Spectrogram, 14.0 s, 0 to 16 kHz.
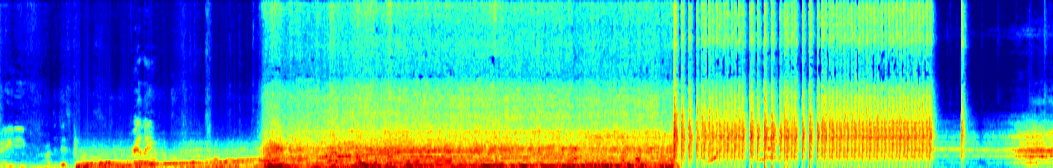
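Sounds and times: motor revving: 0:03.3 - 0:09.0.

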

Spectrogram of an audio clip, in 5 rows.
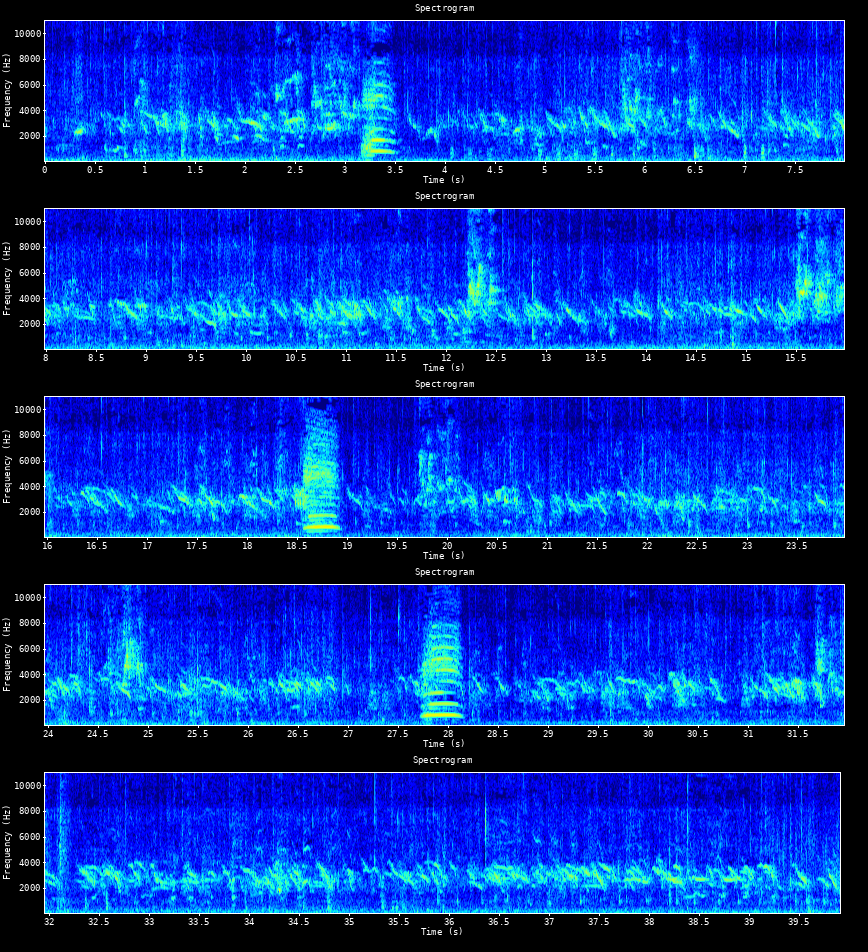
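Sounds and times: chatter of geese and ducks: 0:00.0 - 0:13.8, 0:18.2 - 0:39.9
goose honking loudly: 0:03.2 - 0:03.6, 0:18.5 - 0:19.0, 0:27.7 - 0:28.3.

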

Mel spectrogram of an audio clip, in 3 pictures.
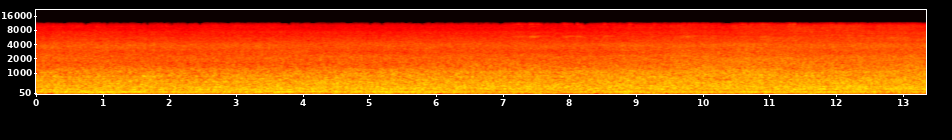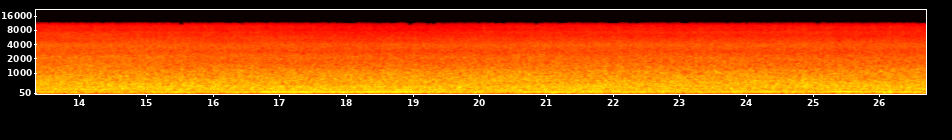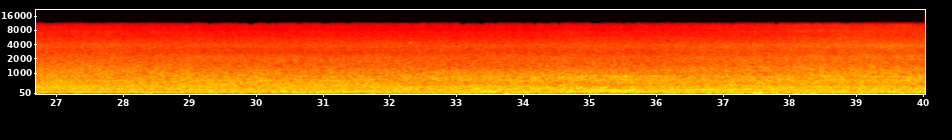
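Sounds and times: model trains on metal track: 0:00.0 - 0:40.0.

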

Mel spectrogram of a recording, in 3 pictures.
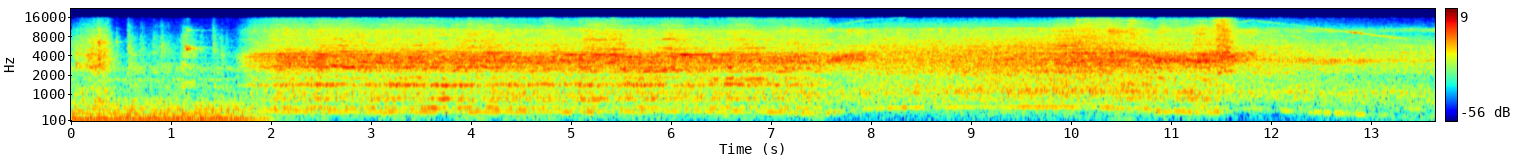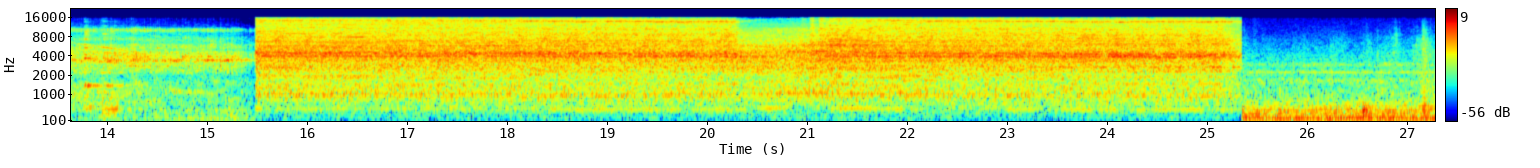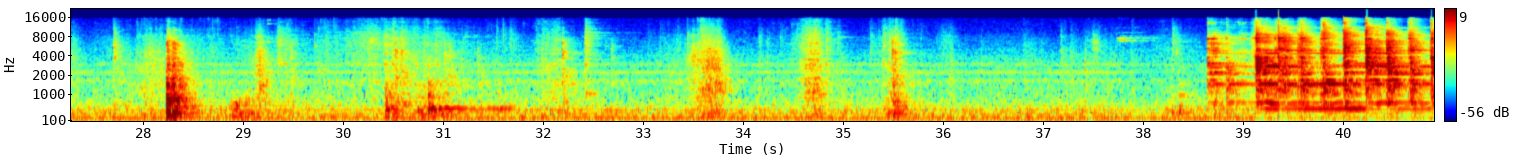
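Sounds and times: angle grinder cutting steel pipe: 0:01.7 - 0:25.4, 0:38.6 - 0:40.9.

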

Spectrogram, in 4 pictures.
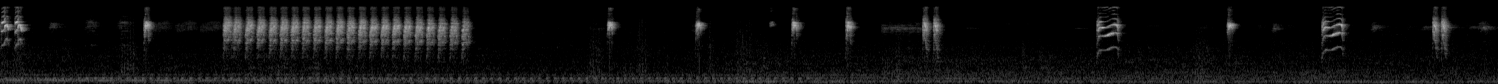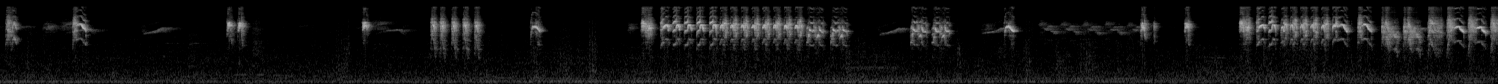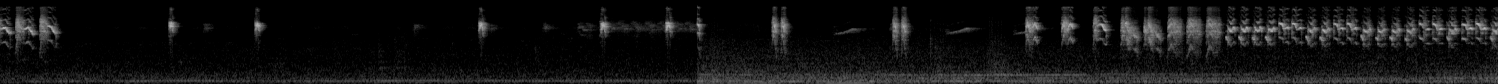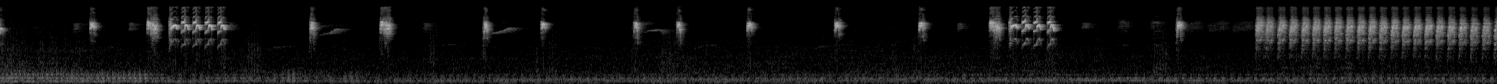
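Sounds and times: rapid chattering bird song: 0:00.0 - 0:59.9
bird chirping and whistling: 0:37.7 - 0:45.1, 0:45.8 - 0:47.3.

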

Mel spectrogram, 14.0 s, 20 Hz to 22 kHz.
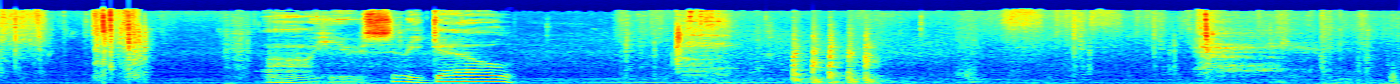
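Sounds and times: knocks on a door: 0:07.9 - 0:08.9.

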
